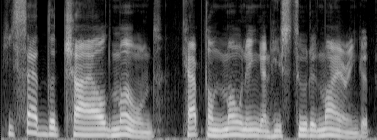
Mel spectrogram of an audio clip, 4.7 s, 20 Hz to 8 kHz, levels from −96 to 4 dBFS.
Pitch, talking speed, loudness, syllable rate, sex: 120 Hz, 165 wpm, -16 LUFS, 4.0 syllables/s, male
